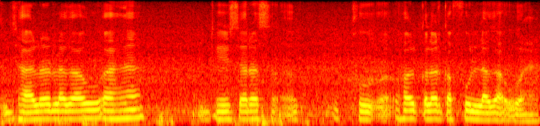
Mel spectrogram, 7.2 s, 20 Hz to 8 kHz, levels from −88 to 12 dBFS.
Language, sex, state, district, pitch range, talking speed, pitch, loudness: Hindi, male, Bihar, West Champaran, 130-140 Hz, 110 wpm, 135 Hz, -14 LUFS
